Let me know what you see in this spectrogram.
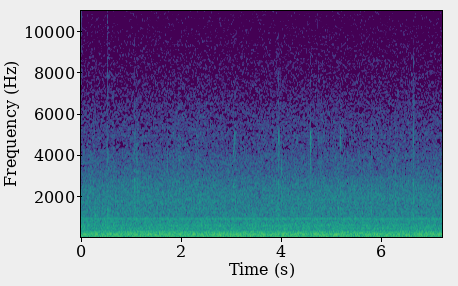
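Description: A bite of KitKat wafer bar being chewed: faint crisp clicks every second or so over a steady low hum.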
